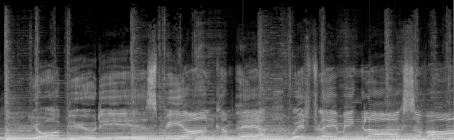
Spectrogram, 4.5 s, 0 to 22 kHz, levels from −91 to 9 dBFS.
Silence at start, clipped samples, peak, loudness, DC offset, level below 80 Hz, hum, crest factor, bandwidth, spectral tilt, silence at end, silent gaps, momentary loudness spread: 0 s; under 0.1%; 0 dBFS; -10 LUFS; under 0.1%; -44 dBFS; none; 10 dB; 17.5 kHz; -6 dB/octave; 0 s; none; 2 LU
